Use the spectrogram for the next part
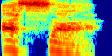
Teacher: S as we said before is a fricative and produces turbulence or hissiness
